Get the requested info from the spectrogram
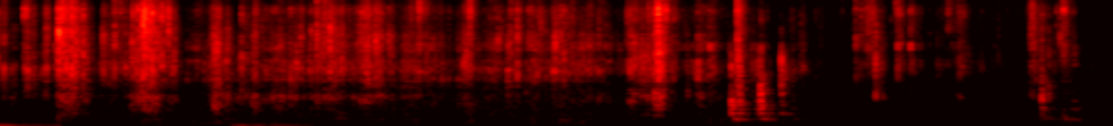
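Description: Plastic zip-lock bags crinkling and rustling as they are pulled open and handled. The crinkling is dense for about five seconds, then dies down to a few small clicks near the end.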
